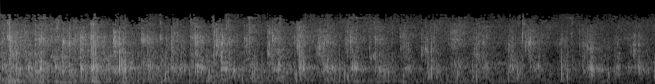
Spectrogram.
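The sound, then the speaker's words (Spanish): Footsteps of a man walking through a city, a steady run of many regular, crisp steps that keep an even pace from start to finish. “Camina por la ciudad.”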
